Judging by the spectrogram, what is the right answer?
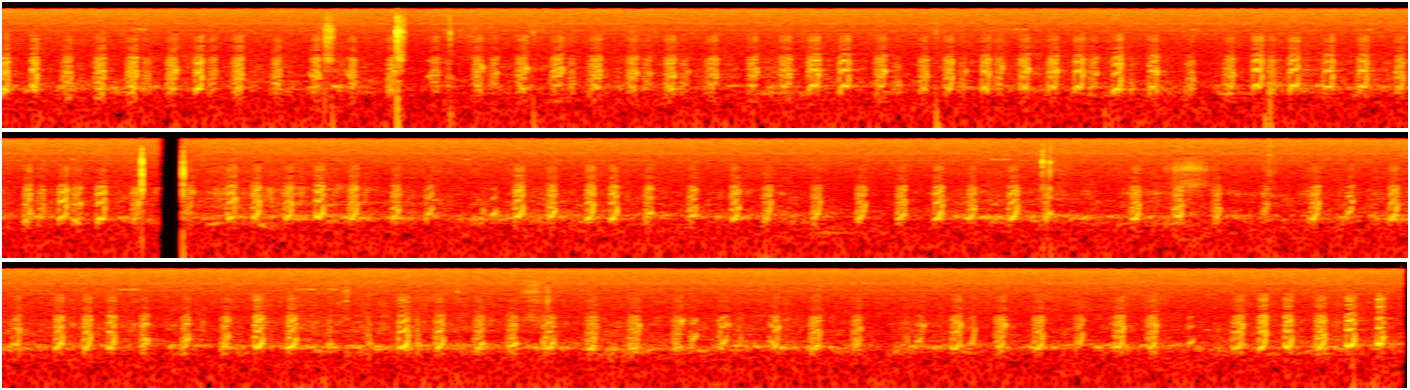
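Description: Guinea pigs calling: an unbroken run of short, rapid pulsed notes, about five a second, that cuts out for an instant about ten seconds in.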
